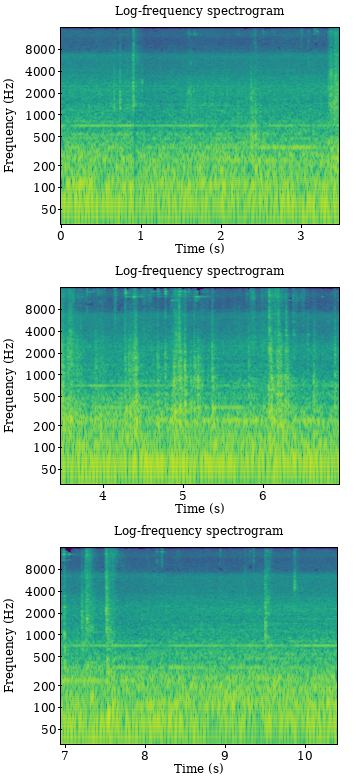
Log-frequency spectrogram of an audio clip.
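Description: Plastic socket-set case being closed and handled in a metal tool-chest drawer: a string of clicks, knocks and rattles of plastic and metal, the sharpest few between about three and a half and seven and a half seconds in. Under it runs a steady background hum with a faint steady tone.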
